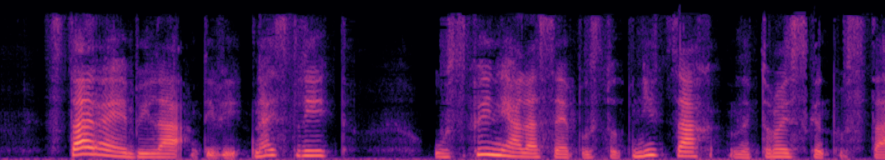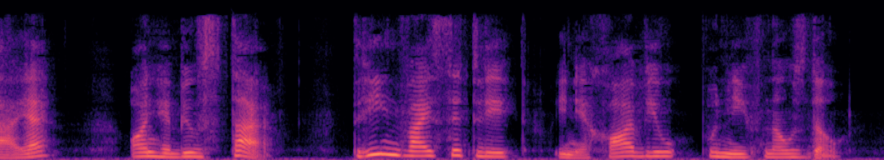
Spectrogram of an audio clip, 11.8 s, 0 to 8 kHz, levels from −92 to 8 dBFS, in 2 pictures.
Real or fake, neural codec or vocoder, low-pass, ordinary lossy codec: fake; autoencoder, 22.05 kHz, a latent of 192 numbers a frame, VITS, trained on many speakers; 7.2 kHz; AAC, 32 kbps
